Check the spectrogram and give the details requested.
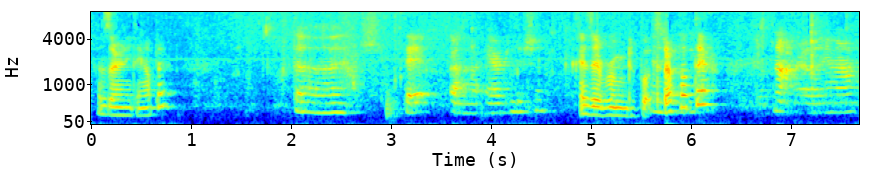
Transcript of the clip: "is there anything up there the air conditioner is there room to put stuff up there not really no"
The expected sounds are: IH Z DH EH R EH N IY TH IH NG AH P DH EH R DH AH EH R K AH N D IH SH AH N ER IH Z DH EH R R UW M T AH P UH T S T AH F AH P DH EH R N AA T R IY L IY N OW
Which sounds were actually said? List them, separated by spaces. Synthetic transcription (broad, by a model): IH Z DH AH R EH N IY TH IH NG AH P DH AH R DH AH EH R K N D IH SH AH N IH Z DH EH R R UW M T AH P UH T S T AH F AH P DH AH R N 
